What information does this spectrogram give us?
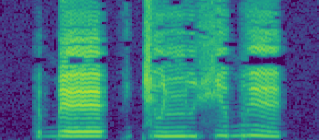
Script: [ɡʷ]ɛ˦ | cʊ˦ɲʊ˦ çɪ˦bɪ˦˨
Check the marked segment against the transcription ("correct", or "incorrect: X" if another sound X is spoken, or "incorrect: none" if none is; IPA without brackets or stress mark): incorrect: ɓ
